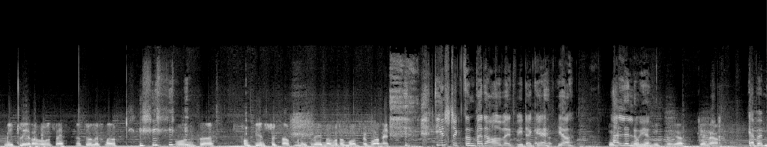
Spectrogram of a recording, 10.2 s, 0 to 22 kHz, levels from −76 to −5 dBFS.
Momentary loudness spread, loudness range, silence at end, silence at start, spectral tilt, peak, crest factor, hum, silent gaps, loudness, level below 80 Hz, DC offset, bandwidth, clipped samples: 4 LU; 2 LU; 0 s; 0 s; -5 dB/octave; -4 dBFS; 14 dB; none; none; -17 LUFS; -30 dBFS; under 0.1%; 15.5 kHz; under 0.1%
